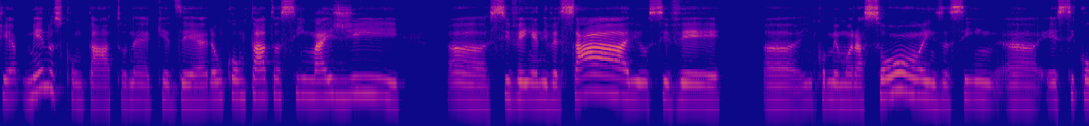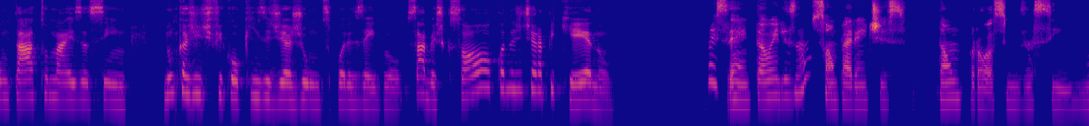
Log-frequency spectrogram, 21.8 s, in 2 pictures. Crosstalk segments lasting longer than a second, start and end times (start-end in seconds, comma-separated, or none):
none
